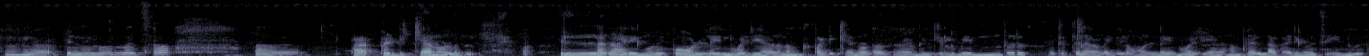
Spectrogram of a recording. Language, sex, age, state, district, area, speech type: Malayalam, female, 18-30, Kerala, Ernakulam, rural, spontaneous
